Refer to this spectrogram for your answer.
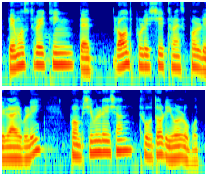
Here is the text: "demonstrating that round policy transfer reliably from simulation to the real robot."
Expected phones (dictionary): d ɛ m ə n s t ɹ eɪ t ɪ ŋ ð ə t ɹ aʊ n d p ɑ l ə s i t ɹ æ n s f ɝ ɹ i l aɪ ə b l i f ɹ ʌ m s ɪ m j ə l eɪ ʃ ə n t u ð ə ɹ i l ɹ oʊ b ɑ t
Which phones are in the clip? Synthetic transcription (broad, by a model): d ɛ m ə n s t ɹ eɪ t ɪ ŋ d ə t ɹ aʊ n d p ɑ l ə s i t ɹ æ n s p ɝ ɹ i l aɪ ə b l i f ɹ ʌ m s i m j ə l eɪ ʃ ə n t u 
